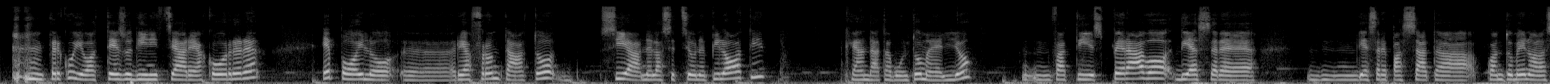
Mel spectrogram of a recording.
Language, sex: Italian, female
